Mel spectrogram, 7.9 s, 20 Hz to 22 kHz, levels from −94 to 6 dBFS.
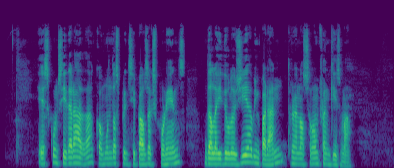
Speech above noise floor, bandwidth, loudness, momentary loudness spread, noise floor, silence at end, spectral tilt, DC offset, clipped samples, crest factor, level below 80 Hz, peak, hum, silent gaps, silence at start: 47 dB; 12 kHz; -23 LUFS; 9 LU; -69 dBFS; 0.9 s; -5.5 dB/octave; under 0.1%; under 0.1%; 22 dB; -68 dBFS; -2 dBFS; none; none; 0.8 s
